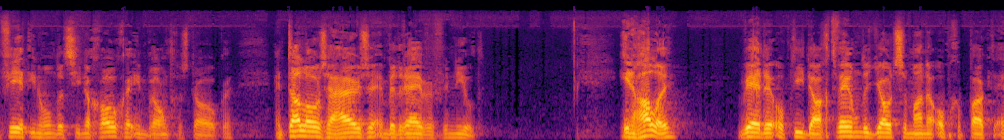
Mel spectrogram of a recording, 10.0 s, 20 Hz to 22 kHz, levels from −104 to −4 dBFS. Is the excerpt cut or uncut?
uncut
